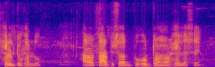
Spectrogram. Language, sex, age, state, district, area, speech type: Assamese, male, 30-45, Assam, Morigaon, rural, spontaneous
